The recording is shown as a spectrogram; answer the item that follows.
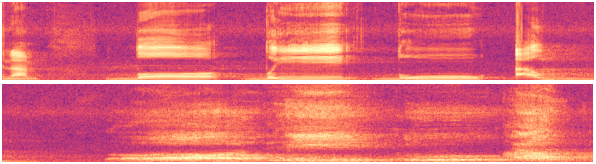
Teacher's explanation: huruf do ini memiliki sifat istitolah, di mana itu suaranya memanjang ya, dari tepi sampai ke ujung lidah.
